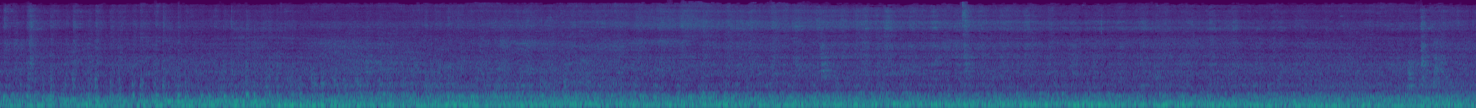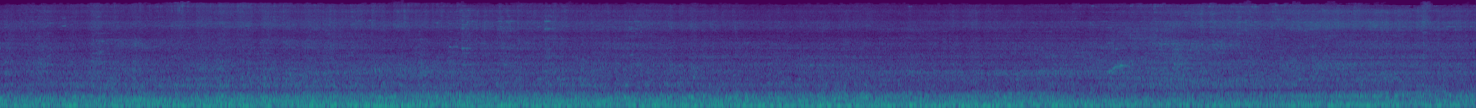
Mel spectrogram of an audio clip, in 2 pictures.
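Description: Tank cars and covered hoppers of a long freight train rolling past: a steady, loud rumble of steel wheels on rail with some clatter.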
